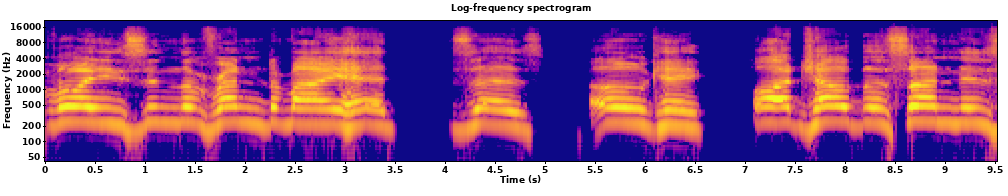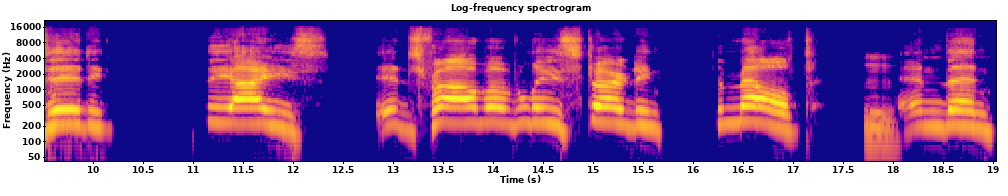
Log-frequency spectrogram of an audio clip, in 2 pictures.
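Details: Adult man diagnosed with Parkinson's disease in 2014 at age 35, first misread as tennis elbow; noted to speak slowly. Parkinsonian speech with slow rate and long pauses.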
